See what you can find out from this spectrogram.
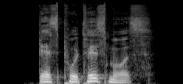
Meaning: despotism
- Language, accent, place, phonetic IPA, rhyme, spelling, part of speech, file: German, Germany, Berlin, [dɛspoˈtɪsmʊs], -ɪsmʊs, Despotismus, noun, De-Despotismus.ogg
